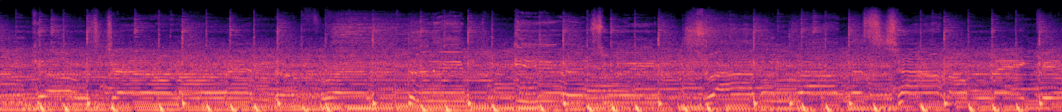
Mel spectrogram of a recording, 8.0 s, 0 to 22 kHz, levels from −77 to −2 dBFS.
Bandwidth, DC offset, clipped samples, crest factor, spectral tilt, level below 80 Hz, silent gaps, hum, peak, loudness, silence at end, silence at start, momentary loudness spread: 17 kHz; under 0.1%; under 0.1%; 14 dB; -4.5 dB/octave; -26 dBFS; none; none; -4 dBFS; -18 LUFS; 0 s; 0 s; 2 LU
